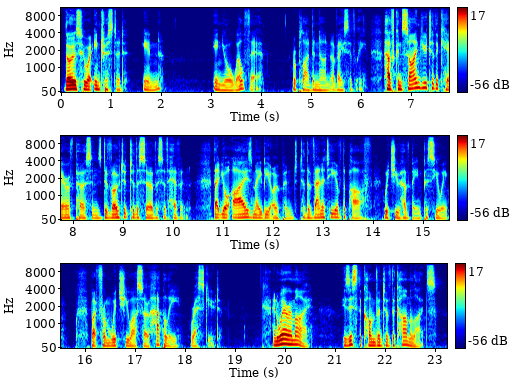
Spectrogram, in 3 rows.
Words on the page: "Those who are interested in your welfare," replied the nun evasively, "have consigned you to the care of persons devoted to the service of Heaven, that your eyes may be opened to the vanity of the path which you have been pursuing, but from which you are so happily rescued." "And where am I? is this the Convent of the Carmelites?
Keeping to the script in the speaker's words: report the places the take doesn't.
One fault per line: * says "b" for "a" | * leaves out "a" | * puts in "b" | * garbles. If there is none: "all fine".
* puts in "in"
